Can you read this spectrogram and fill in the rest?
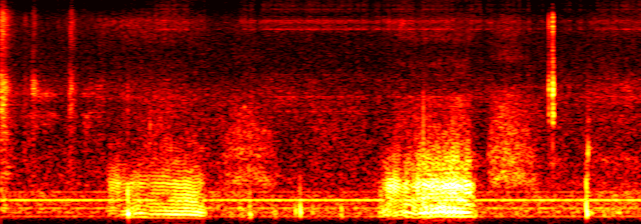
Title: Adorable snoring pug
